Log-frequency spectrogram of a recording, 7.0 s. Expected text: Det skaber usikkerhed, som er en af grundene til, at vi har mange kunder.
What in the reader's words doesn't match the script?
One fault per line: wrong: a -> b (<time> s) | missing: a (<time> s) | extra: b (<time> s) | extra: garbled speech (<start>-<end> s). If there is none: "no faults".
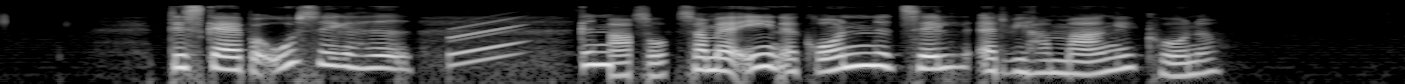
extra: garbled speech (2.9-3.3 s)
